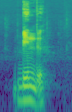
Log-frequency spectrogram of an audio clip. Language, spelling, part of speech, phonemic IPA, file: Wolof, bind, verb, /bind/, Wo-bind.ogg
- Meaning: to write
